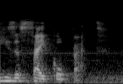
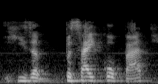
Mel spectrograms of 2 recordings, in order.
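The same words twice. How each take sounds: First: The P at the start of psychopath is silent. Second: The P at the start of psychopath is pronounced. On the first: The speaker calls it right. "You say" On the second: The speaker calls it wrong. "You don't say"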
